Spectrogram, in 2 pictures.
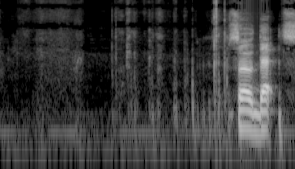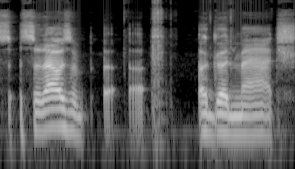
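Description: A disc clicks as it is pried from a plastic case.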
